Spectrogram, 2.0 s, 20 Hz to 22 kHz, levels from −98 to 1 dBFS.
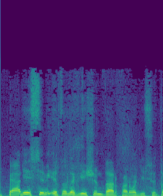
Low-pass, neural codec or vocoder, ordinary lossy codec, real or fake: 14.4 kHz; codec, 44.1 kHz, 7.8 kbps, DAC; MP3, 64 kbps; fake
